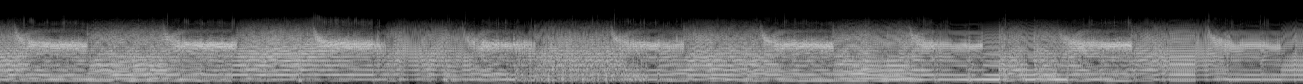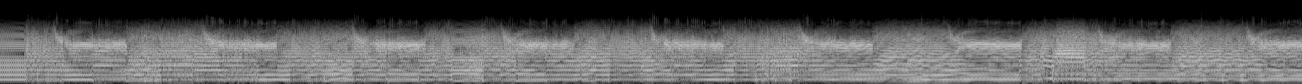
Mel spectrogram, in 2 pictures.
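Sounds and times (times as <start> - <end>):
fuzz electric guitar: 0.0 - 26.0.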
